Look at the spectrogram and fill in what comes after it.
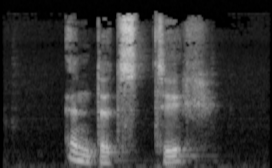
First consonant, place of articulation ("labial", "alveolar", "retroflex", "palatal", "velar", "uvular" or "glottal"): alveolar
